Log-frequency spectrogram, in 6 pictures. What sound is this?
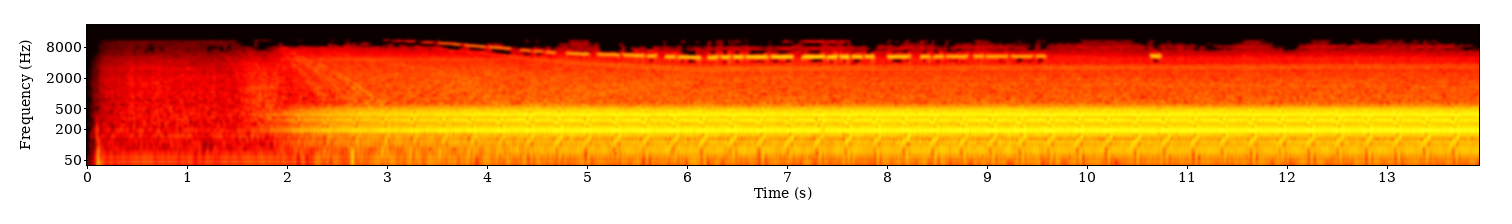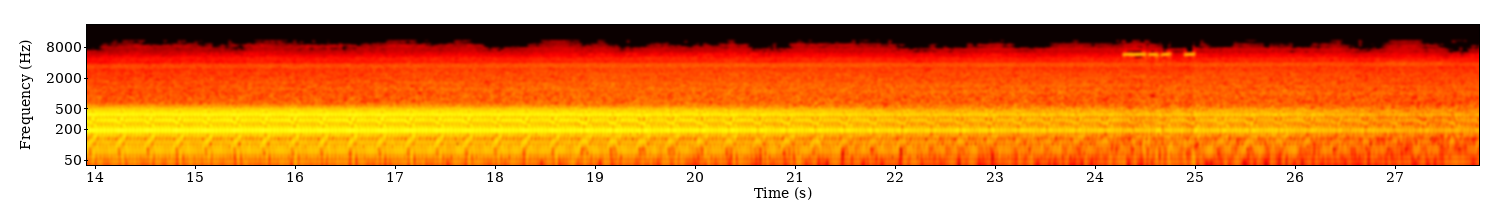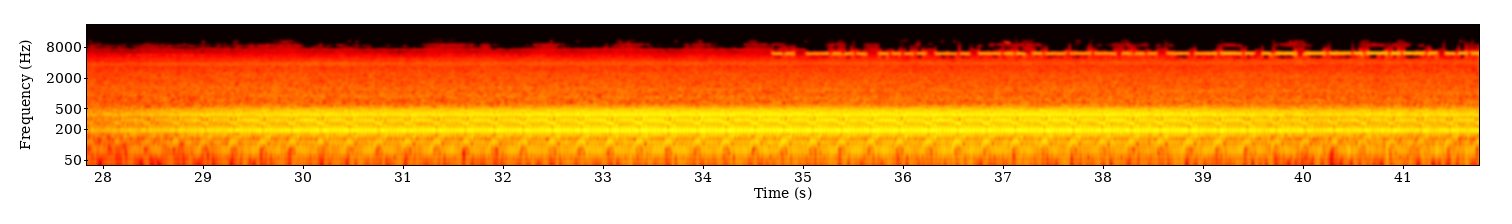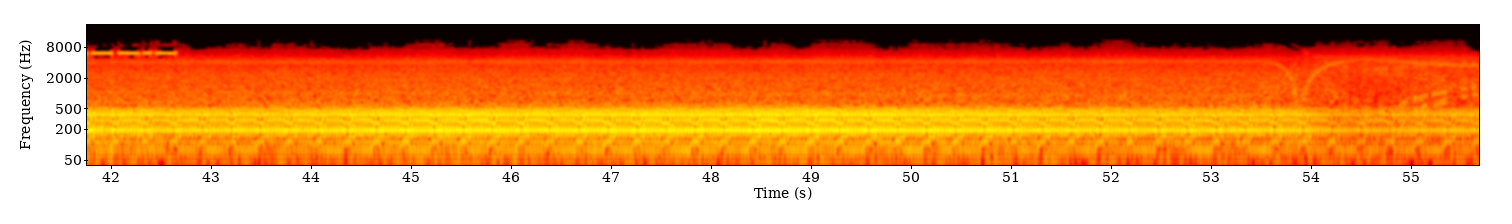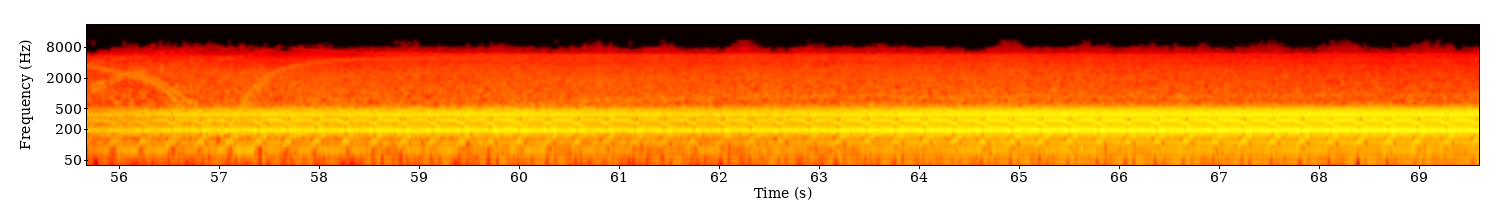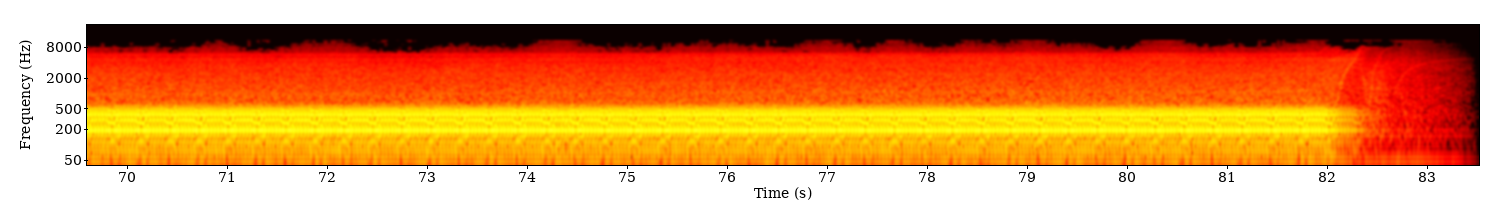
Two interferences: repetitive signal beaten and possible morse station.
electronic, morse, noise, radio, shortwave, static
